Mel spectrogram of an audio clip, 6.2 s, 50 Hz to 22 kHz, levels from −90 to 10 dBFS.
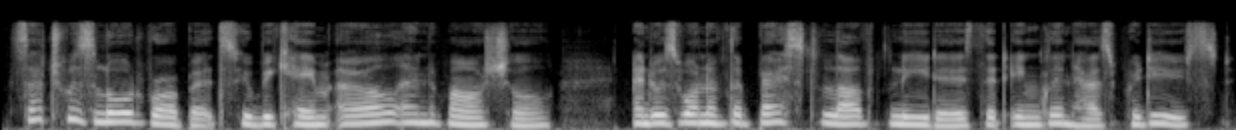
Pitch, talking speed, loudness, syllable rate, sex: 200 Hz, 205 wpm, -16 LUFS, 5.5 syllables/s, female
